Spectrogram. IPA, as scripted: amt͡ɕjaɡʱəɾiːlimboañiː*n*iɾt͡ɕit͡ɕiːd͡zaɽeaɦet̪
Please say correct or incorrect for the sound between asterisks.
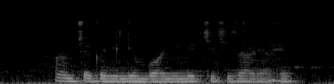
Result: incorrect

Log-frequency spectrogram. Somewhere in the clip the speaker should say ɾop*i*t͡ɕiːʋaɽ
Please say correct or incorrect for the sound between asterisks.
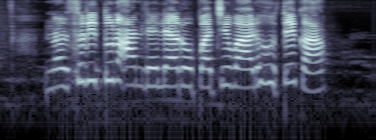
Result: incorrect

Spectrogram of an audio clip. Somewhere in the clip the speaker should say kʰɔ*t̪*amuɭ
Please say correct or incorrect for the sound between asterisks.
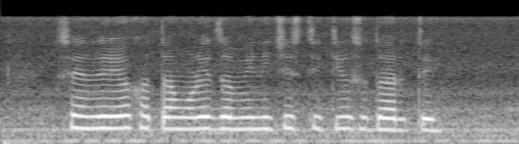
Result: correct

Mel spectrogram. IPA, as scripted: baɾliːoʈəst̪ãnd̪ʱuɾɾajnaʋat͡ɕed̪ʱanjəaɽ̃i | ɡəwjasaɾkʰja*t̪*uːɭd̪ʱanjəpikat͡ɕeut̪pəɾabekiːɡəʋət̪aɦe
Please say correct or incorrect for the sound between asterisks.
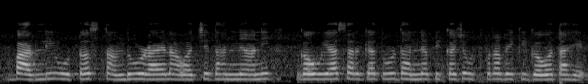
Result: correct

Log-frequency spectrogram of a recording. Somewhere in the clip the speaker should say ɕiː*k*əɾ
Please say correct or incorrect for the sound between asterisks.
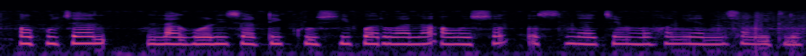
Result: incorrect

